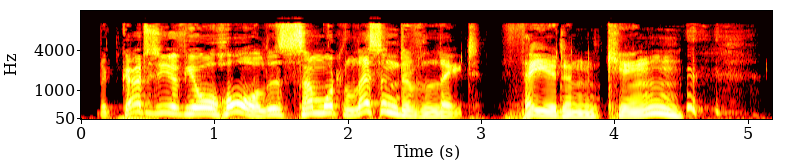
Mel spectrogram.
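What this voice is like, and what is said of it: Gandalf character voice. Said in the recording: “Can you do a good Gandalf voice?”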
